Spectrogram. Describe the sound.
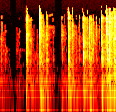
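Rapid, irregular clatter of keys being typed on a computer keyboard, quiet clicks bunched into short bursts with no talking.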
